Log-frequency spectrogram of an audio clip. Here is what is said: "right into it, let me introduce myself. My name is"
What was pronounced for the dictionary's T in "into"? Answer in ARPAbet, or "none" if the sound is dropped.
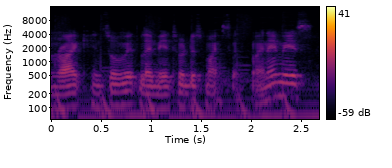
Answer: S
